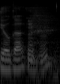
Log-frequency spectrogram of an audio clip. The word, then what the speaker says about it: yoga: is considered the topmost yoga, is what all these other yogas actually need to be relevant, if you could say. If you look at the word yoga itself, originally pronounced yog, it means to connect,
